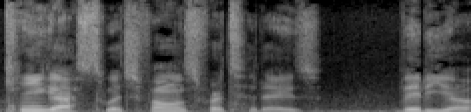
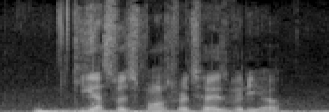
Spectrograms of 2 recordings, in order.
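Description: First: The question is spoken more slowly. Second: The question is spoken at a normal pace.

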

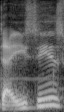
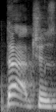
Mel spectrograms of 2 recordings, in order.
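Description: First: The middle consonant is an s sound. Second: The middle consonant is a ch sound. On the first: This is the name commonly used in the country. The speaker calls it wrong. "we've been calling them Dacias for years" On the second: This is the name the makers use. The speaker calls it right. "they're called Dachas. Dachas, not Dacias at all"

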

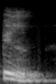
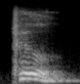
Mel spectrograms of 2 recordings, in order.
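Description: First: The p is said without a puff of air. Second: The p is said with a puff of air. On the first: The speaker calls it wrong. "Native speaker will not say pill" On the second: The speaker calls it right. "like a native speaker will always say pill"

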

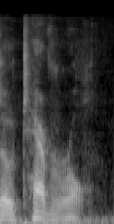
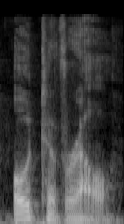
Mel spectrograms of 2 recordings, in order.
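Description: First: The stress falls on a later syllable. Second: The stress falls on the first syllable. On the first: This is what people assumed the name was. The speaker calls it wrong. "everybody thought it was Otevrel" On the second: This is how the man says his own name. The speaker calls it right. "The stress on the first syllable"

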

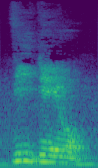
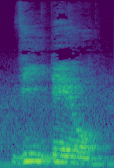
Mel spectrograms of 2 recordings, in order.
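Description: Both takes have the same delivery.

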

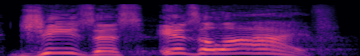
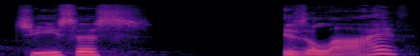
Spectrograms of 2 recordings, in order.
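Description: First: It is said as a firm statement. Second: It is said as a doubtful question.

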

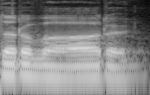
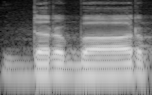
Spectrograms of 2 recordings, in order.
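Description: First: The middle consonant is a v sound. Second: The middle consonant is a b sound. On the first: The speaker calls it wrong. "ਕਈ ਵਾਵਾ ਲਾ ਜਾਂਦੇ ਹਨ" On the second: The speaker calls it right. "ਦਰਬਾਰ ਪੜ੍ਹਨਾ ਹੈ ਬੱਬੇ ਦੇ ਨਾਲ"

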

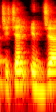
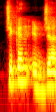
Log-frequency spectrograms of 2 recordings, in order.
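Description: First: The first word is said like 'chichen'. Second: The first word is said like 'chicken'. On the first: The speaker calls it right. "चिचेन Itza है वो" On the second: The speaker calls it wrong. "चिकन Itza नहीं करना"

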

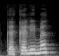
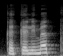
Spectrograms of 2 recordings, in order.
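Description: The two takes are said the same way.

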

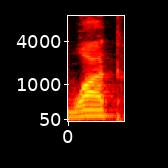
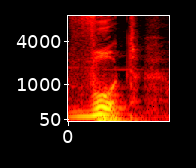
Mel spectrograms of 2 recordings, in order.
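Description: First: The word begins with a full W sound. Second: The word begins with a V sound. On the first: The speaker calls it wrong. "You never want to fully pronounce it like" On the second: The speaker calls it right. "You want to pronounce it like"

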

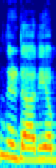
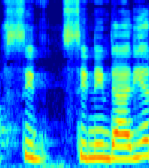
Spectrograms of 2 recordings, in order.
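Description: First: The word begins with a silent C. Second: The word begins with a sounded C. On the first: The speaker calls it right. "सी क्या हो गया? Silent है, इसको आप निडारिया बोलोगे" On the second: The speaker calls it wrong. "यहाँ पे भी आप सिनिडारिया नहीं बोलोगे"

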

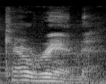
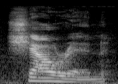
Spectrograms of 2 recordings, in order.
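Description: First: The name begins with a K sound. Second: The name begins with an SH sound. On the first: The speaker calls it wrong. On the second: The speaker calls it right.

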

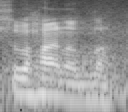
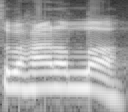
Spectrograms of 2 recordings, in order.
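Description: First: It is said at normal loudness. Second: It is said much louder.

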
